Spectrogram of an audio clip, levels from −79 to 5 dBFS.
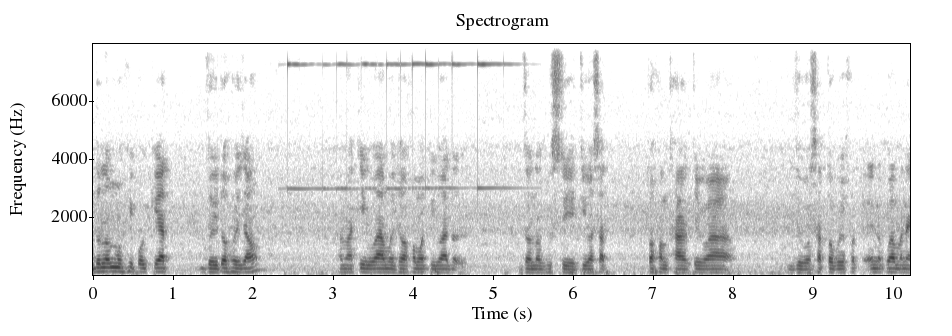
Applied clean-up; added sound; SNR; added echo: none; Bell; 15 dB; none.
